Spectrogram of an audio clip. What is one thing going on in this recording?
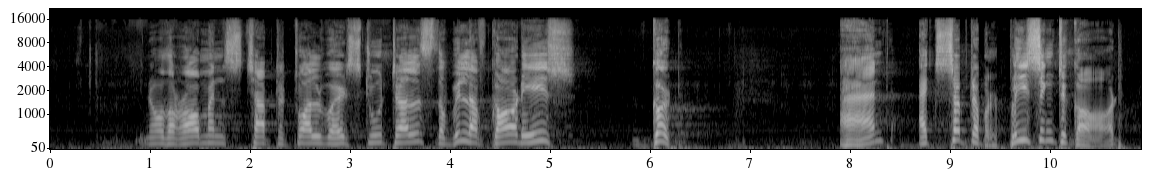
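An elderly man speaks calmly through a microphone and loudspeakers in a large echoing hall.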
